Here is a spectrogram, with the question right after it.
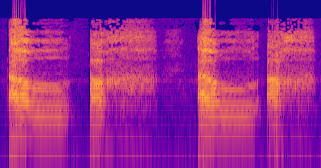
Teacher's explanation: الغين والخاء في مخرج واحد. ادنى الحلق.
